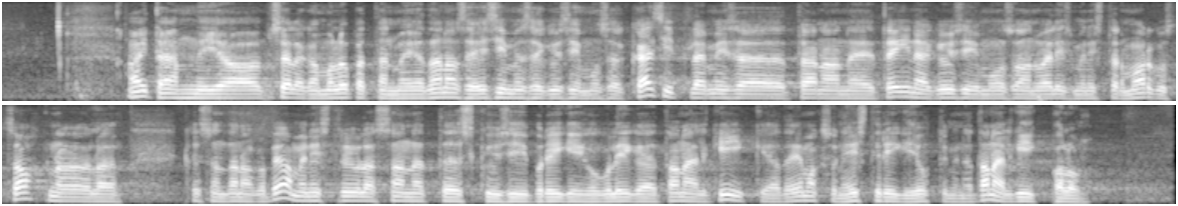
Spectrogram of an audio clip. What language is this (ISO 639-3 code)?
est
